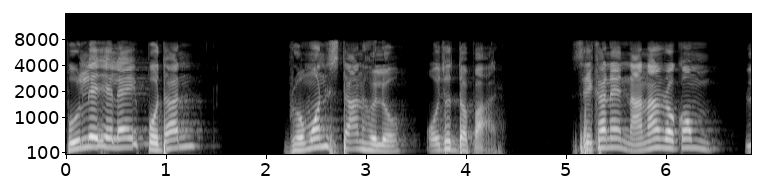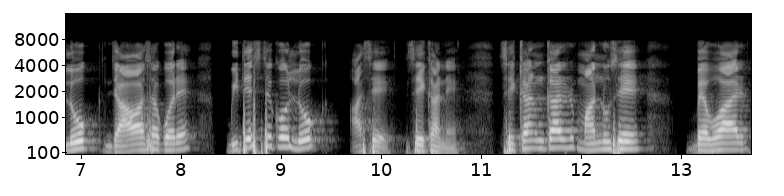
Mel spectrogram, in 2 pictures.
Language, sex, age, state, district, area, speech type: Bengali, male, 18-30, West Bengal, Purulia, rural, spontaneous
